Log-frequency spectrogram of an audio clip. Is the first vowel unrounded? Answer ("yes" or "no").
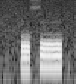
no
